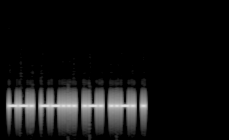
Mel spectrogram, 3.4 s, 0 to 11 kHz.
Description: Morse code, heard as a keyed tone, about 30 wpm, 700 Hz. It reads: G7RFE
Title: DXCC-100 Call Signs - 5 Characters - 30wpm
